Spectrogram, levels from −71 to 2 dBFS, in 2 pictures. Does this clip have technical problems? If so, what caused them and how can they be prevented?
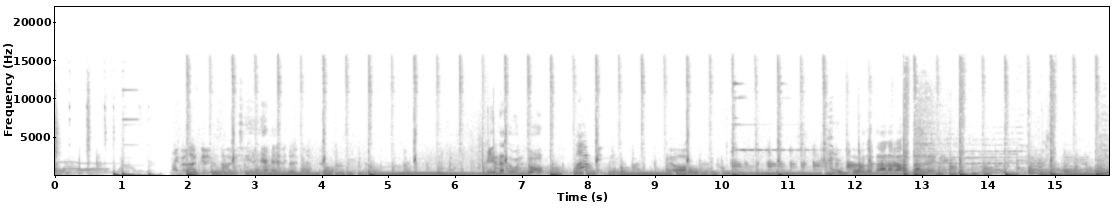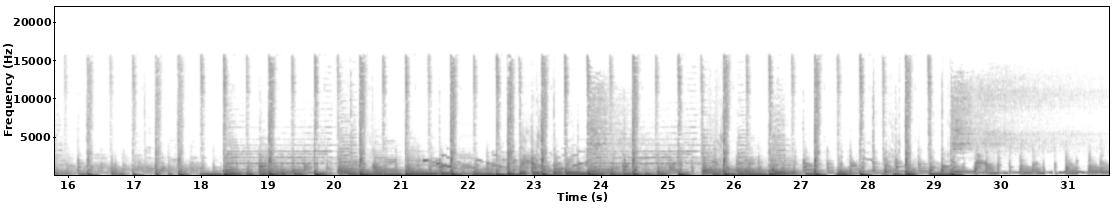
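Yes. Integer overflow cracks hit at 18.34, 21.79, 22.61, 24.49 and 28.58 s, with a slightly longer burst from 25.85 to 25.88 s. Each is a sharp, violent snap on a loud peak. The signal reached the top of the integer range and wrapped around to the opposite extreme. The overdrive is only about 0 dB, so the peaks barely go past the limit, yet each one flips completely. This is far harsher than clipping. Saturating arithmetic, or limiting before conversion to integers, prevents it.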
